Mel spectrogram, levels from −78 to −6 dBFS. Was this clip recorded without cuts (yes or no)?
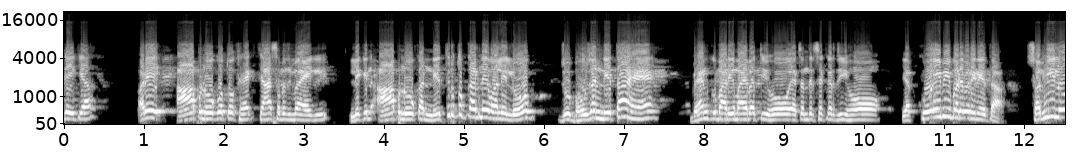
yes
